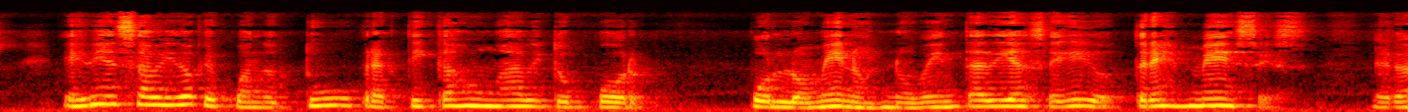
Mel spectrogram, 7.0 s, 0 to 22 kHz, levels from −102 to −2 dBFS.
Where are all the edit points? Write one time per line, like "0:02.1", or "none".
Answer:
none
